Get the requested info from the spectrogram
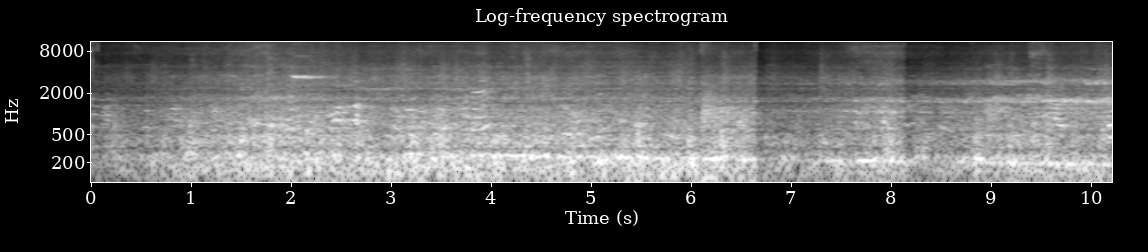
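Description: An LNER train of Mark IV passenger coaches running past close to a station platform: a loud, steady rumble of wheels on the rails, with a brief dip in the noise about two-thirds of the way through.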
